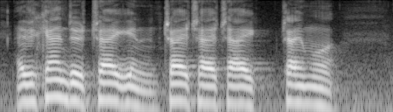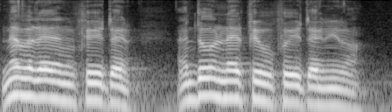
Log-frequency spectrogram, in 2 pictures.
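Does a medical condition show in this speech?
Yes: brain injury; mild speech impediment.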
